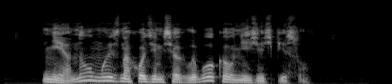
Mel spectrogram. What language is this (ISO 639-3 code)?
bel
